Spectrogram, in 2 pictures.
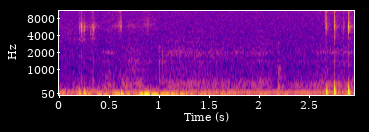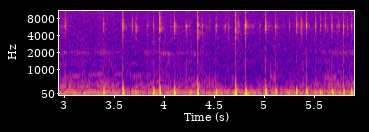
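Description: A hollow, hand-sized clear plastic Christmas bauble filled with pink tinsel is tapped repeatedly with fingertips and nails. Sparse, soft taps give way to a quicker run of short, sharp plastic clicks with bright ticks that die away almost instantly. A steady low hum sits underneath throughout.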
